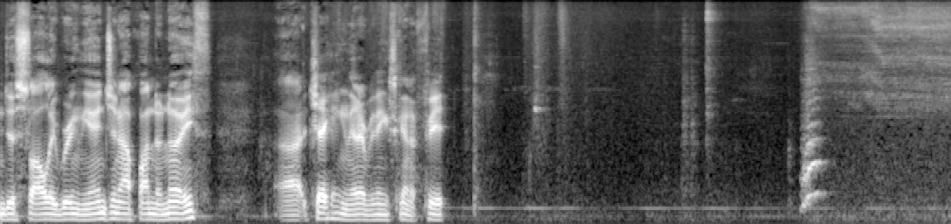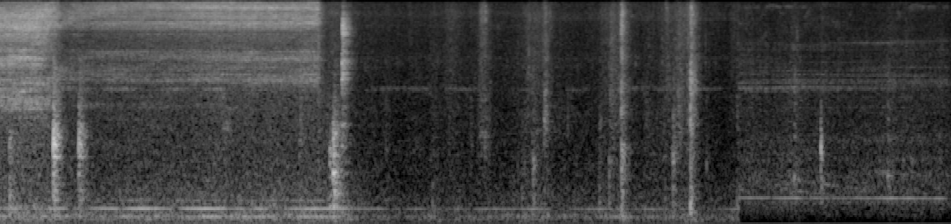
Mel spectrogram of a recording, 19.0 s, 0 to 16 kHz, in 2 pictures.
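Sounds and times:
hydraulic lift hissing: 0:08.0 - 0:12.8.

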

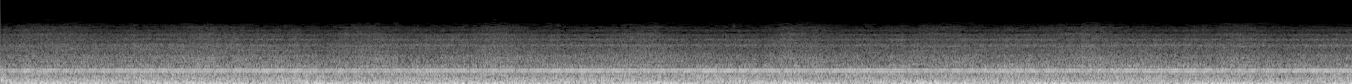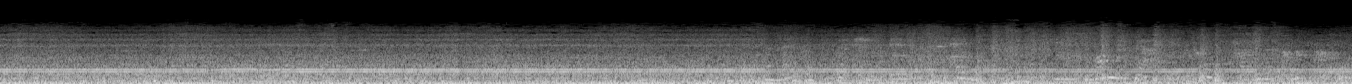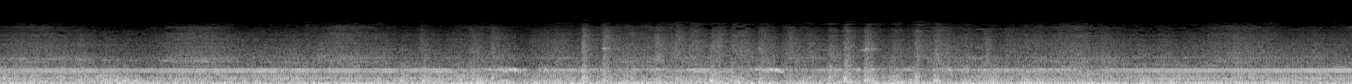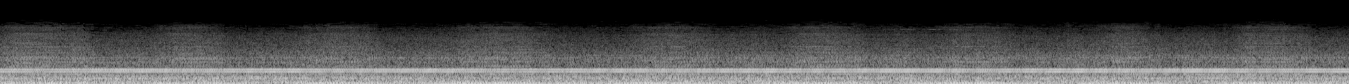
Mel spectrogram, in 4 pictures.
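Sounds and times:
high whine: 0:00.0 - 0:54.0
train wheels rumbling on rail: 0:00.0 - 0:54.0
faint regular beat: 0:29.7 - 0:37.9.

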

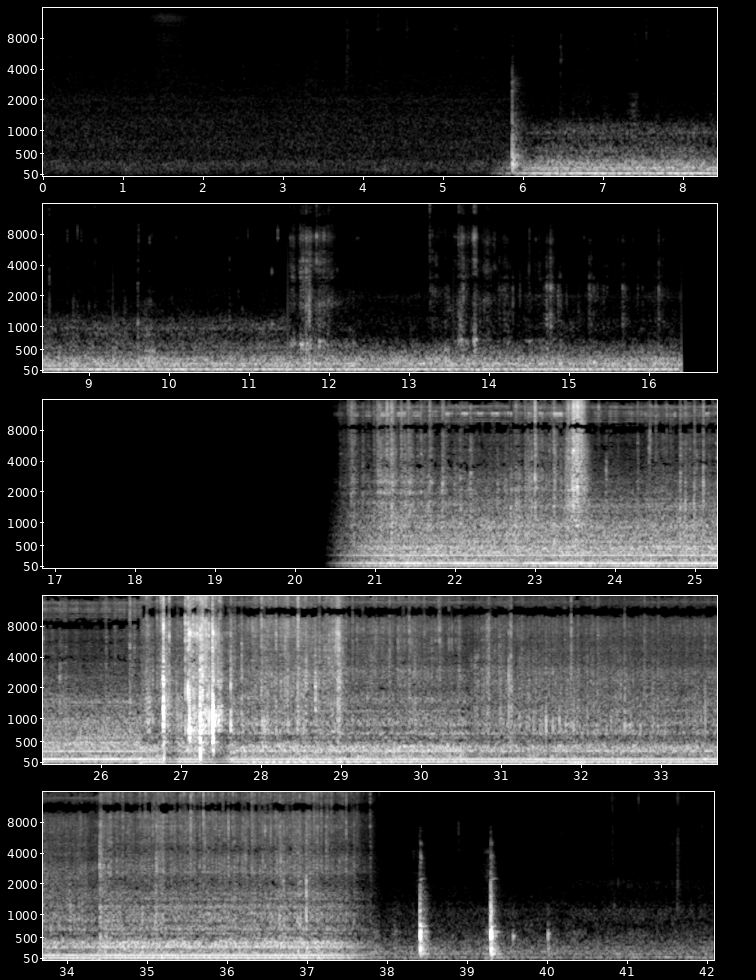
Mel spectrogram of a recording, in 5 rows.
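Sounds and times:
low electrical hum: 0:00.0 - 0:16.4, 0:20.6 - 0:42.0
plastic pack and glass bowl clatter: 0:20.6 - 0:25.6, 0:26.4 - 0:33.1.

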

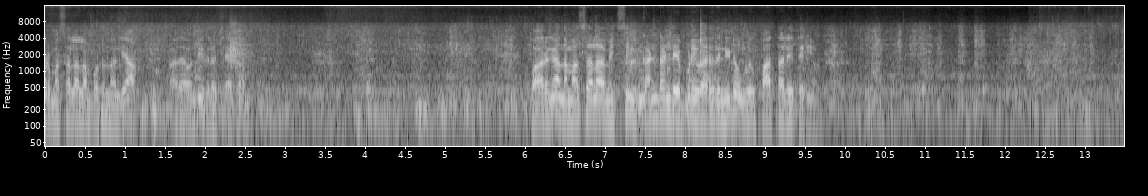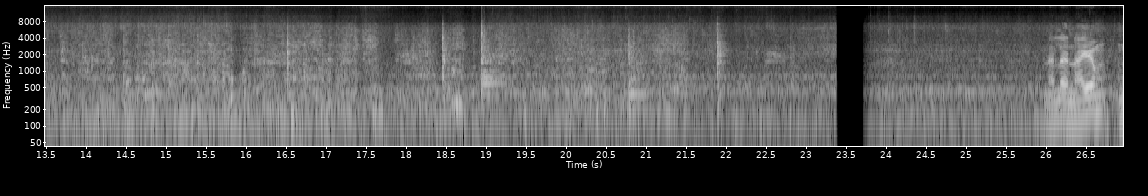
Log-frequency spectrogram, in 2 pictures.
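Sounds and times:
ladle stirring wet mixture: 0:00.0 - 0:26.0
ladle clicking against metal pot: 0:18.4 - 0:19.4.

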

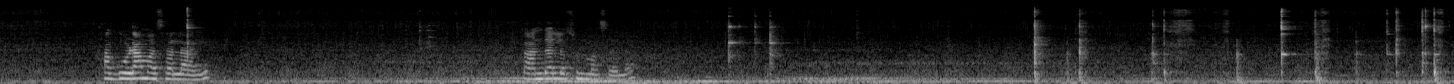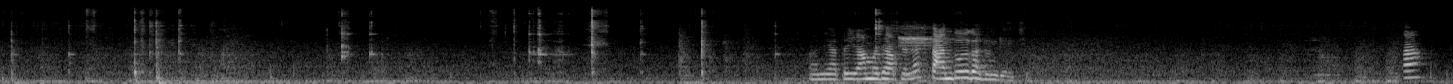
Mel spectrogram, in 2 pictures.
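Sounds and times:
ladle scraping and knocking pot: 0:10.2 - 0:22.6.

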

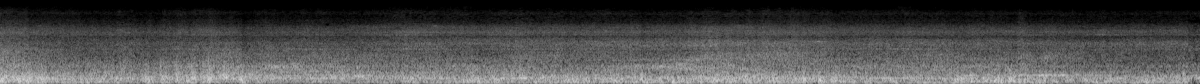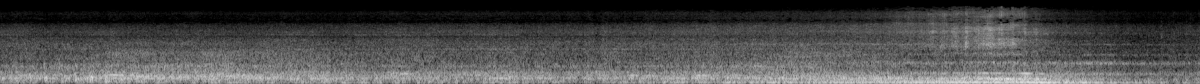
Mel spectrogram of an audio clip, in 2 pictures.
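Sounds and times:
freight train rumbling on rails: 0:00.0 - 0:24.0.

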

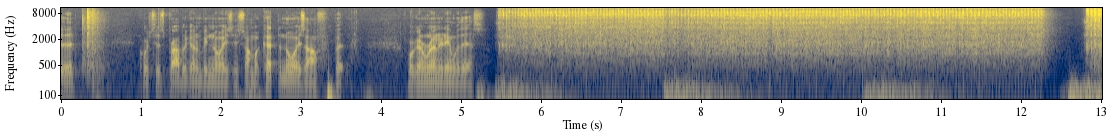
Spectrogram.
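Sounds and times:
power drill whirring: 0:05.4 - 0:13.0.

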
